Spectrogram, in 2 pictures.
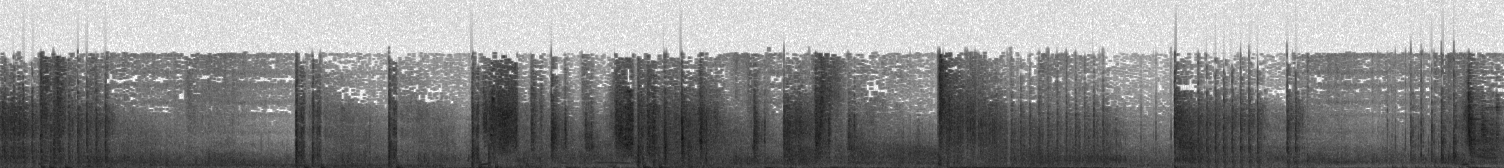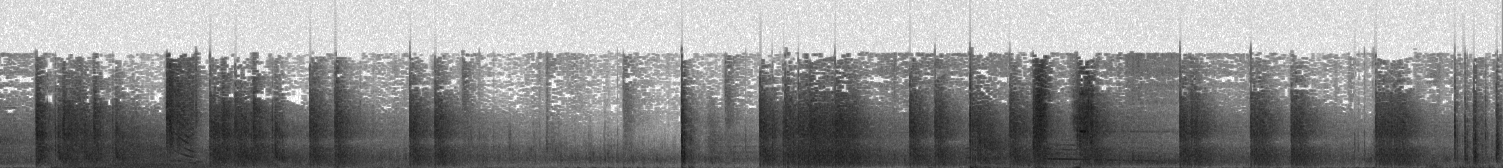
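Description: Battle sound effects: dense, continuous gunfire and machine-gun bursts with a heavy low rumble about ten seconds in.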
